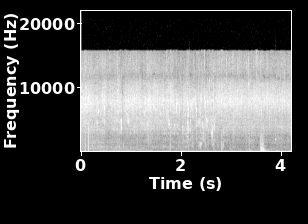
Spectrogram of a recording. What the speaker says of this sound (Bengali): তাই সামান্য পরিমাণে জল দিয়ে দেবো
